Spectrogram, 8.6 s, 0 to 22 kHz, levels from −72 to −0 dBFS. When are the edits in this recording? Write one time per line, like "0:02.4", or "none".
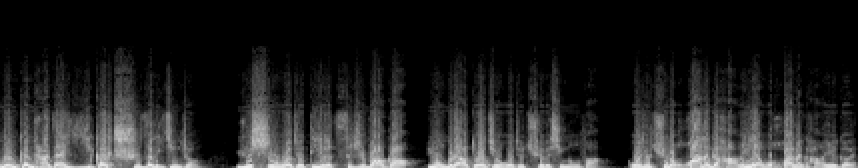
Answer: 0:02.1
0:06.2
